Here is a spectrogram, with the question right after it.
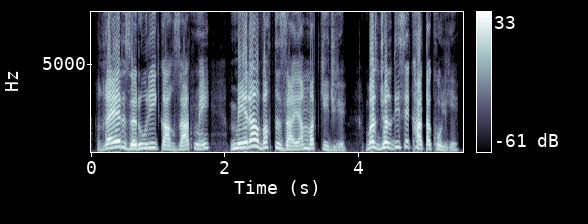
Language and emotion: Urdu, angry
